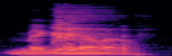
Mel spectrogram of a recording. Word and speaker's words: Manganiello: Actor Joe Mangan... – It's Joe Manganiello. – Is that how you say it? – Yeah, I think it is.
